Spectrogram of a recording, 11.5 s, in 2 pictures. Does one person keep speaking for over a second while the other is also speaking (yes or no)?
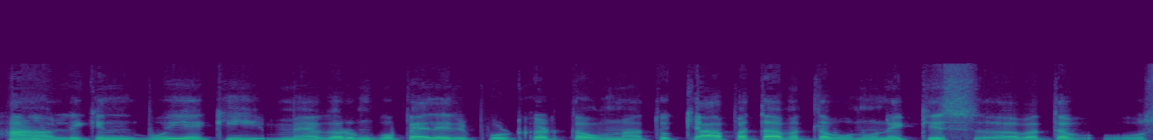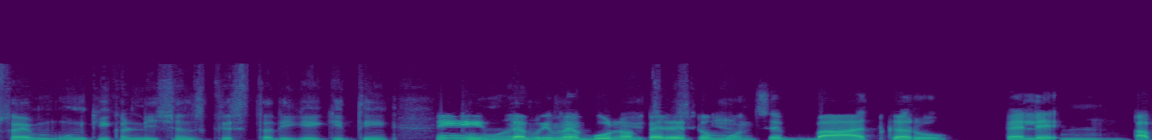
yes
